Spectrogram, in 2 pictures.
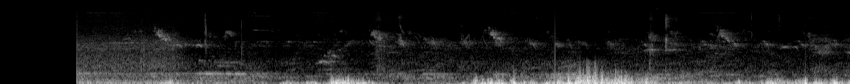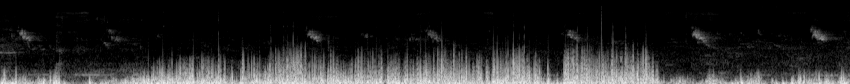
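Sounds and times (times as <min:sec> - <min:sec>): low rumble: 0:00.8 - 0:17.0
small birds chirping: 0:01.0 - 0:10.3, 0:14.1 - 0:17.0.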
